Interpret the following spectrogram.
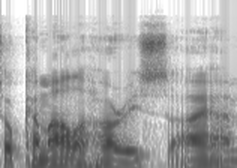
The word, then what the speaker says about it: Kamala: with you listening yesterday uh Camila Harris or Cala Harris I I'm not sure which is the right pronunciation of her name when she was yeah I I've heard k mhm okay thank you so Kamala Harris when she was uh given the press release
